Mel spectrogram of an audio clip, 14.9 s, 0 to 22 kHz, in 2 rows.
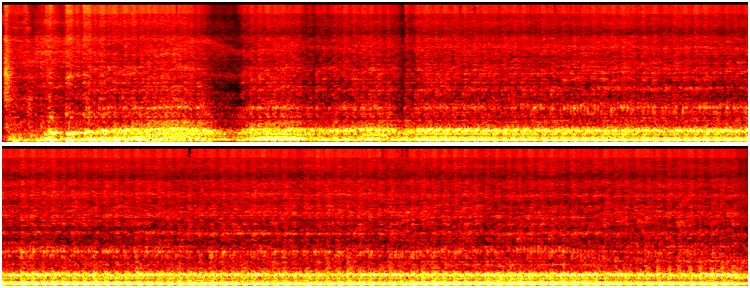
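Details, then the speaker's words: Toyota 1JZ swapped into a Nova, early first-start run, oil temp about 160–170°F: engine drones at a steady high rev and won't hold idle unless floored; owner suspects the newly replaced, not-yet-set-up TPS, plus plugs possibly fouled by starting fluid. "so it won't hold the idle without being floored and I move the TPS just a little bit because it I had replaced that and I haven't really completely set it up yet"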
